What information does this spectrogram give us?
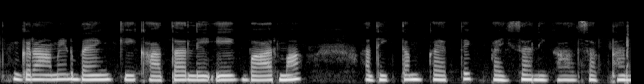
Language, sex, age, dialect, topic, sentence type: Chhattisgarhi, female, 51-55, Eastern, banking, question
